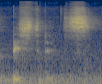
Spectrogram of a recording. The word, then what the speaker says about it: Bistritz: So it's a German name, apparently. Bistritz. Bistritz. Okay, so Bistritz.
